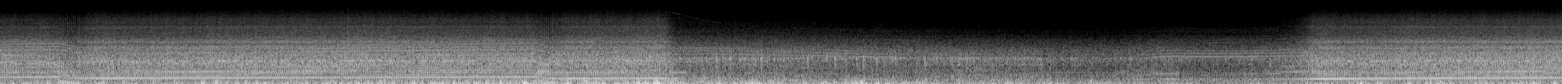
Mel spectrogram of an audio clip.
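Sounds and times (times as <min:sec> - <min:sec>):
BMW 335i M Sport car engine: 0:00.0 - 0:15.6.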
